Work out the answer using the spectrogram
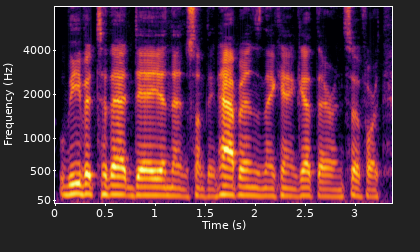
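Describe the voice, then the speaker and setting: A man's voice: mid-range voice, steady tone, quick pace, smooth. A middle-aged man co-hosting a local news podcast, chatting casually with wry asides. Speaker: podcast co-host.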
